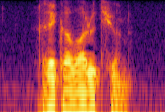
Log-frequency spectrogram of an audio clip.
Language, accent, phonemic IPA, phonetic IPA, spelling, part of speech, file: Armenian, Eastern Armenian, /ʁekɑvɑɾuˈtʰjun/, [ʁekɑvɑɾut͡sʰjún], ղեկավարություն, noun, Hy-ղեկավարություն.ogg
- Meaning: 1. leadership; guidance; supervision; direction 2. leaders, leadership; governing body; the management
